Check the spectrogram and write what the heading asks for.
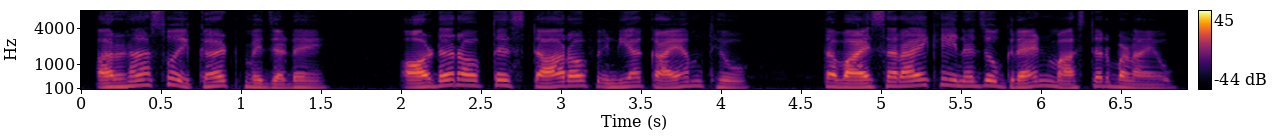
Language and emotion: Sindhi, neutral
